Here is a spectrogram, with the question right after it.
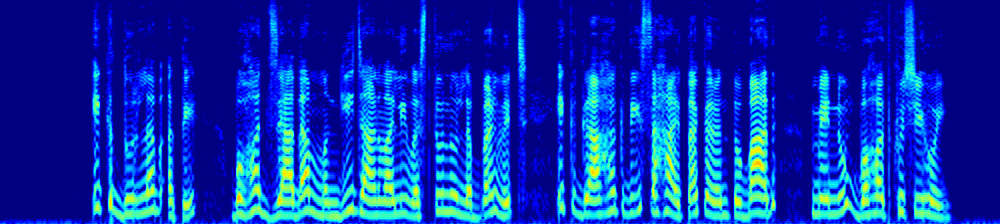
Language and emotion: Punjabi, happy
